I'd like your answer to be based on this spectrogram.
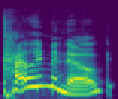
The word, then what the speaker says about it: Kylie Minogue: And is it Kylie Minogue? Is that how you pronounce her name? – Yeah.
